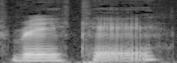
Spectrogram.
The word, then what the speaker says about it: Reiki: So Reiki is a word pronounced Reiki, R-A-Y-K-E-Y, and it means universal life force.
